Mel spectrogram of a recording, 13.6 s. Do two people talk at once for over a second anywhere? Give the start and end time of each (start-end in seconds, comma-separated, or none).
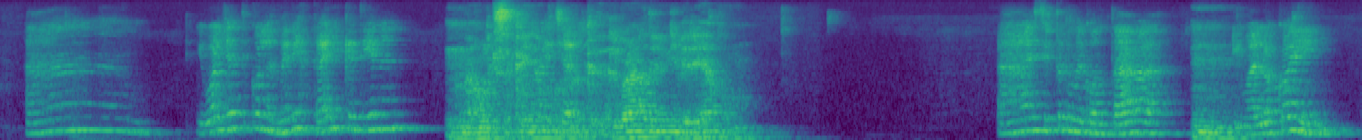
4.6-6.0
